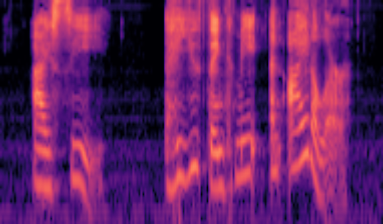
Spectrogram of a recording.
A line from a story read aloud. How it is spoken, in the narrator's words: Morris exclaimed, a little too much in the tone of a man who has made a discovery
